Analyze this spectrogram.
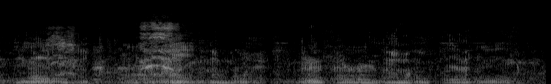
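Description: A pig grunts in a run of deep, rough, snorting bursts.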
